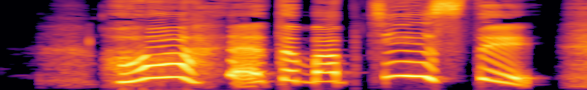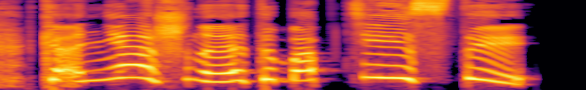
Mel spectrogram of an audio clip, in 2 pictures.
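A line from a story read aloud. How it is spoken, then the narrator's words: Shrieking, then crying. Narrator (Russian): Завизжала Бетси и снова заплакала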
